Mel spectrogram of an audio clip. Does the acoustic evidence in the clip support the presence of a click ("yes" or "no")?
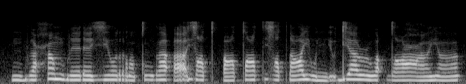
no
